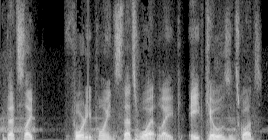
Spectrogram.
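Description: A man on a headset talking casually while gaming, reacting quickly and repeating himself. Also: medium pitch, darkish tone, slight background noise. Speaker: gamer.

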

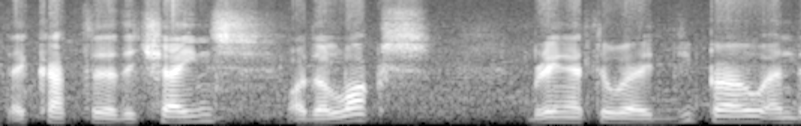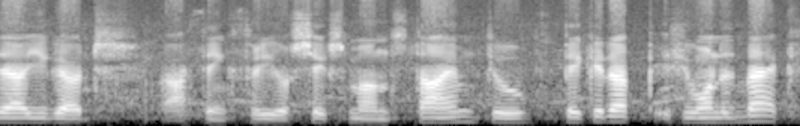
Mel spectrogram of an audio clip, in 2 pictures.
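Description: A chatty Dutch vlogger films outdoors with a handheld camera near busy street bike parking, chuckling and exclaiming often during his casual walking commentary. His mid-range, fairly bright voice runs at normal speed, and the street recording from the camera mic is noisy.

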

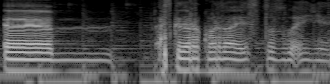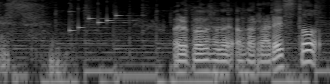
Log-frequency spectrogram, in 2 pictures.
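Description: A man's voice: medium pitch, level tone, unhurried, faint music behind. A man with a Mexican Spanish accent giving casual gameplay commentary and musing aloud. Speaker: gaming YouTuber.

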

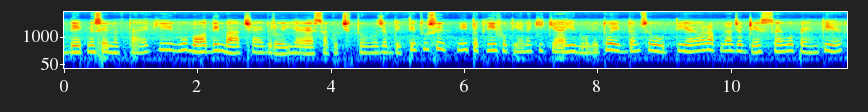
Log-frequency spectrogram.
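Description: A woman's voice: medium pitch, fairly even intonation, a little slow, gravelly, a little mellow, a little hiss or hum, rough recording. A woman narrating a serialized romance story in a chatty, casual way with lots of fillers. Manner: chatty, filler-heavy retelling.

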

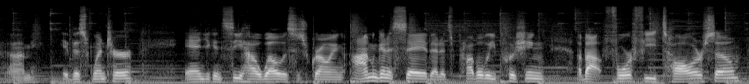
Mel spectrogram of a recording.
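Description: Chatty man touring his orchard. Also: mid-range voice. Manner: chatty, enthusiastic, talks while eating. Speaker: homesteading vlogger. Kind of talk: casual garden walkthrough to camera. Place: outdoors in an orchard.

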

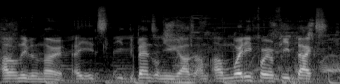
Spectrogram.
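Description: A man's voice: mid-range voice, fairly even intonation, fast talker, loud music behind the voice. A young man in his twenties from France with a French accent, an esports caster and streamer talking casually on a headset mic over gameplay, searching for words and sometimes losing his thread. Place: indoor room, gaming chair.

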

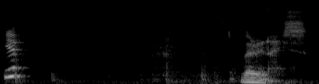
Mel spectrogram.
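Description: A non-native English speaker in his thirties casually reviews a laptop, speaking plain, halting English and apologizing for his language. He records with the laptop's built-in mic and camera in a hot, echoey room at home, while a nearby construction site adds buzzing noise.

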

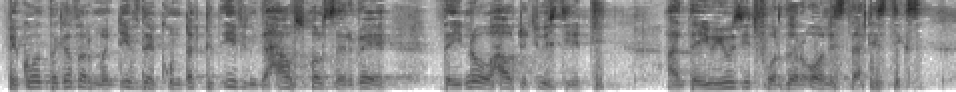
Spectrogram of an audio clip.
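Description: A man, from Sudan, asking a long question in a conference hall, stumbling over repeated words. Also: fairly high pitch. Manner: halting, many repeated words and restarts. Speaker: audience member asking a question.

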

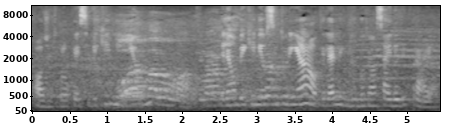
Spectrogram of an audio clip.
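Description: A young woman, chatting excitedly to viewers as she films a hotel tour on her phone. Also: medium pitch, rapid-fire, heavy background noise. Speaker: vlogger. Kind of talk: casual vlog tour.

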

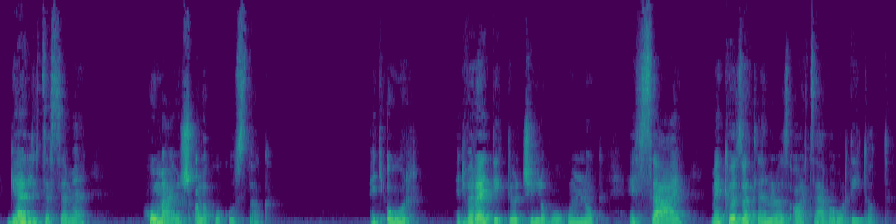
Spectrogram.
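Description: A woman narrating an audiobook in a measured, dramatic reading. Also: medium pitch, fairly even intonation, darkish tone. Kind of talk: scripted narration. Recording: roomy echo.

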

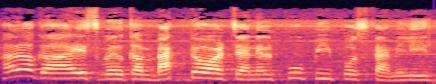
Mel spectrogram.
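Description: A man's voice: sits high, extremely slow, music in the background. A man chatting casually to camera in a vlog, rambling with lots of fillers. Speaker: vlogger. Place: outdoors and indoors, on the move.

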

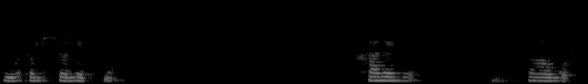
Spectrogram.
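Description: A woman in her late forties giving a heartfelt church testimony, earnest and musing, with many pauses and fillers. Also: low voice, little pitch movement. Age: 40s. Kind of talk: personal testimony at a service. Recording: tinny phone-like sound.

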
